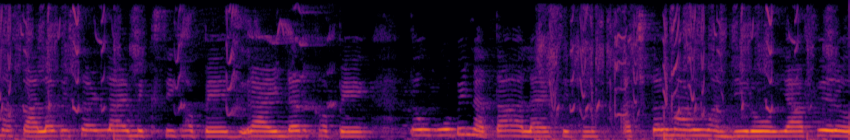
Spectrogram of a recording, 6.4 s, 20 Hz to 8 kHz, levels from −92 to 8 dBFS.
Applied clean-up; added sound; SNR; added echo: none; Squeak / Writing; 19 dB; reverberation time 0.3 s.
